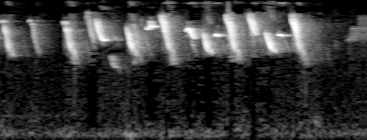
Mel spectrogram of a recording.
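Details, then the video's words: Canary singing in nature: a fast run of high, buzzy, slurred notes in quick succession, with a short pause after the first two notes and then a dense burst of chirps, with no other sounds. "La vie de l'oiseau canari dans la nature طائر الكناري في الطبيعة"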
